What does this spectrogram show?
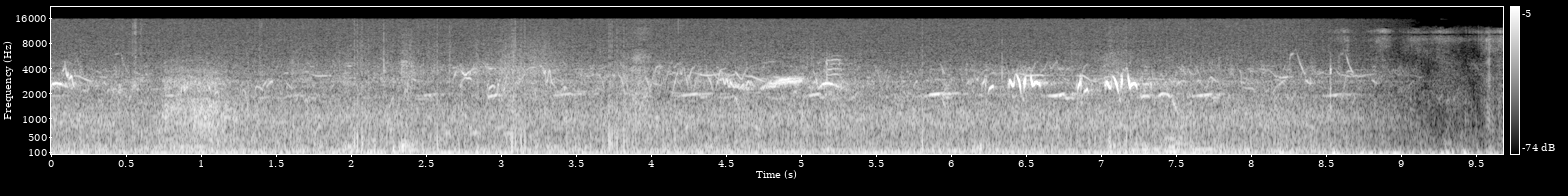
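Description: Outdoor ambience with birds chirping now and then, short high calls scattered through, the loudest a quick cluster about six and a half to seven seconds in.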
